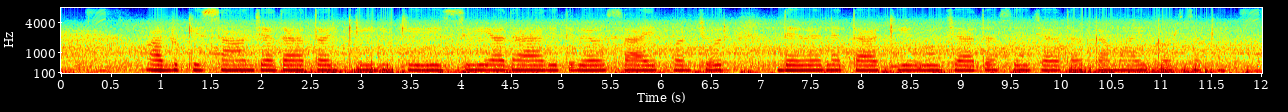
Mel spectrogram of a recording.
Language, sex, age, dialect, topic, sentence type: Bhojpuri, female, 18-24, Southern / Standard, agriculture, statement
